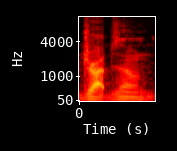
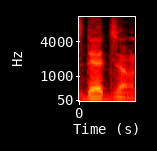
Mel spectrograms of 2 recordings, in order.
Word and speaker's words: European Dead Zone: It's not Drop Zone. It's Dead Zone. I was saying it right the first time.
